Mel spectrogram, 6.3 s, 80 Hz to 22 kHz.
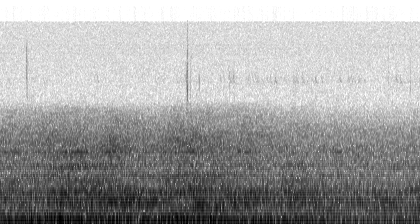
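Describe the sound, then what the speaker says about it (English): A KLM Boeing 787 Dreamliner approaches runway 18 left at Amsterdam Schiphol, a steady broad engine rumble heard at a distance, holding even and fading only slightly over several seconds. "I think this Dreamliner is coming to 18 left."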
